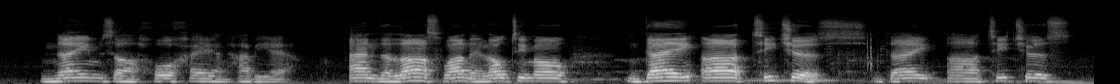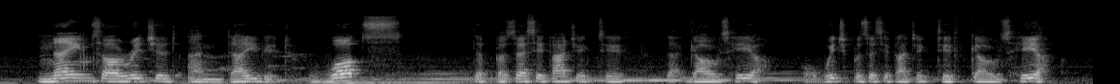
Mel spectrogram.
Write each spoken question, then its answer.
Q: Or which possessive adjective goes here?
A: they are teachers, their names are Richard and David.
